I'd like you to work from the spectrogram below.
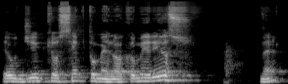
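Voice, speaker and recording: A man's voice: on the high side, a little fast, darkish tone. A Brazilian man, a sales manager guest on a podcast, talking in a joking way full of metaphors and sayings. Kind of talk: conversational interview.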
